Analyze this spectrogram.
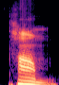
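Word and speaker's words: thumb: থাম।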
